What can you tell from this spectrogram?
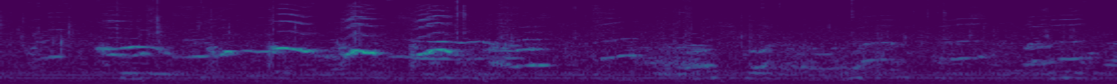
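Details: Red brindle Dachshund puppies at breakfast in the morning, giving squeaky, wavering whines that rise and fall in quick succession, several overlapping, with low room noise underneath.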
